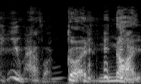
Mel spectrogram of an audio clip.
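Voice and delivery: nasty, spiteful, mean-spirited tone. Retelling a reply to a guard's goodbye: imitating saying it meanly. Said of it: "as mean as".

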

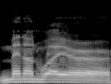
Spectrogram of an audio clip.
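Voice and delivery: clumsy, high-pitched, bad fake French accent. Recalling the movie credits rolling, the speaker talks in a bad french accent. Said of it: "talking with a bad French accent".

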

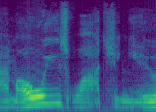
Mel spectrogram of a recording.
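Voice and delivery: very low slug monster lady voice, done badly. Asking if the listener remembers the slug woman in Monsters, Inc.: Monsters, Inc. slug lady voice. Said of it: "I can't do the voice good".

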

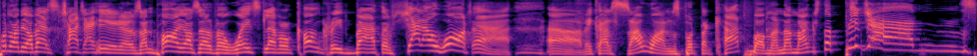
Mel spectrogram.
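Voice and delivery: very high, showy host voice, presenter style.

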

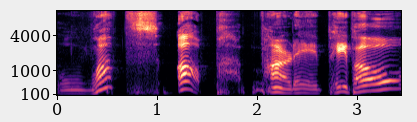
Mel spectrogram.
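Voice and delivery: regal, high, lofty voice with swinging pitch. Performer retakes a greeting after being asked for more regal, regal Jack Nicholson impression. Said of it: "More more regal".

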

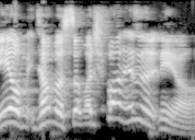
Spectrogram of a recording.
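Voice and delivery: high, mock sweet, fake-cheerful teasing.

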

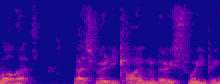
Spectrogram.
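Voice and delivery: plain

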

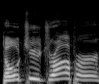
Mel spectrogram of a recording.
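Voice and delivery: mock yelling. Retelling a film scene where a character yells an order: imitating someone yelling.

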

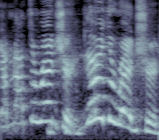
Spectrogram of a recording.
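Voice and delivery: triumphant, very high, swooping, crowing exultant yell. Retelling a scene where a character wins a fight with an alien, acting out exultant triumph. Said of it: "Now he's like exultant".

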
